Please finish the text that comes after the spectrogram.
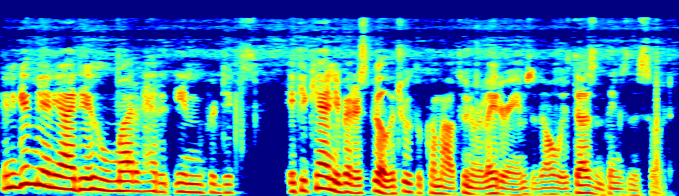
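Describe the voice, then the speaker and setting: A woman's voice: sits low, animated, a little mellow. An actress playing a self-assured, wry, flirtatious female private detective in a 1940s radio drama. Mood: probing. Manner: wry, flirtatious, quick with quips. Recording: noisy old radio recording.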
